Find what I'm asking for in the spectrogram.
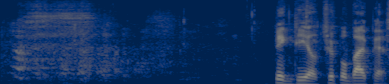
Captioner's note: audience laughs gently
